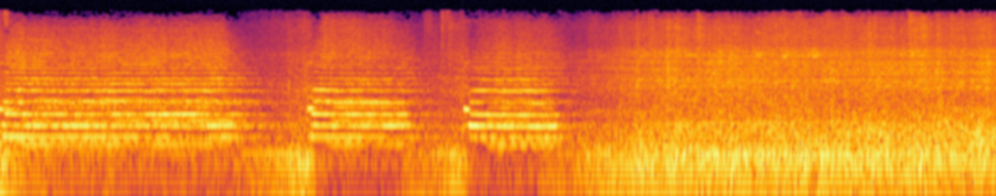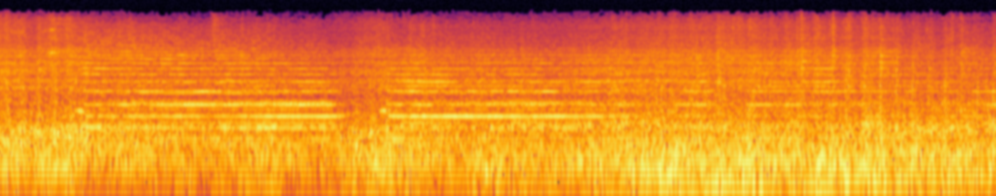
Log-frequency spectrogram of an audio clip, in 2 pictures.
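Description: Freight train approaching a road crossing, its horn sounding three blasts, the last one shorter. Then the freight cars roll past with a steady rumble and wheel clickety-clack, and a steady multi-note tone comes in about halfway and holds.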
